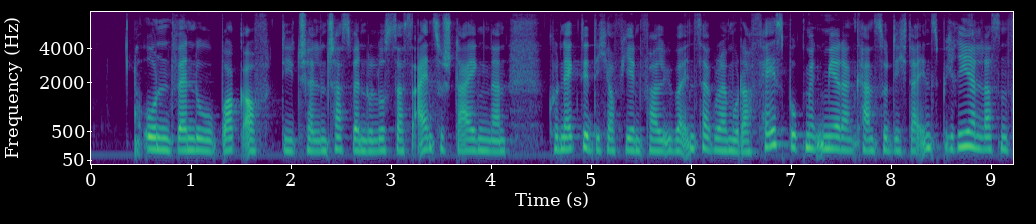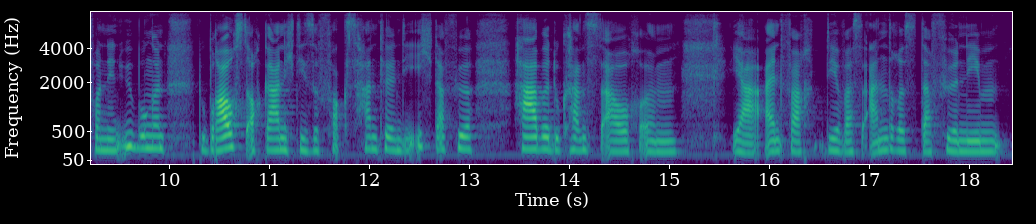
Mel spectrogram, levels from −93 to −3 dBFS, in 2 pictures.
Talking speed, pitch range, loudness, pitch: 185 wpm, 175-205 Hz, -36 LUFS, 185 Hz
